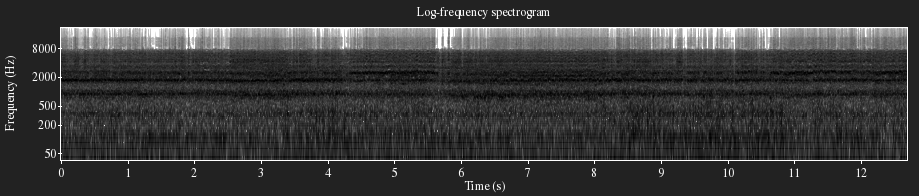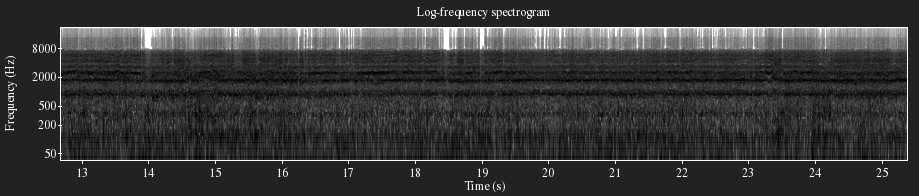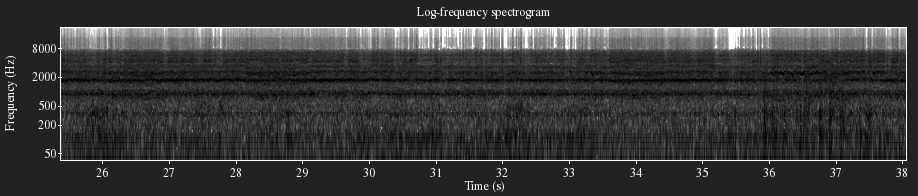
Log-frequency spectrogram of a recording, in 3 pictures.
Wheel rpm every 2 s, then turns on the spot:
230, 220, 220, 210, 230, 230, 220, 210, 220, 230, 230, 230, 220, 220, 230, 240, 230, 230, 210.
none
